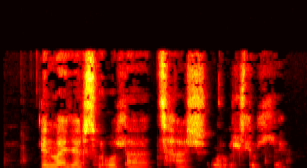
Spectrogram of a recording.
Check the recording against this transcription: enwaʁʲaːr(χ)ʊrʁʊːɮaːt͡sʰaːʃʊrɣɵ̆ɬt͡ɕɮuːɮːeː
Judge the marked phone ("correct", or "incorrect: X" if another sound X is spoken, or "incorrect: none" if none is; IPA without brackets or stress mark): incorrect: s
